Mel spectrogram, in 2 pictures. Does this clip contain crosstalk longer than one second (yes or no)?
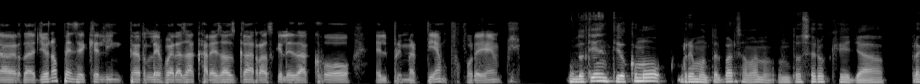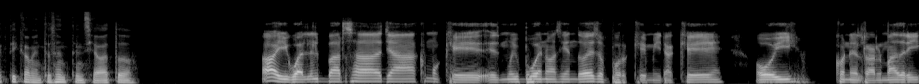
no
